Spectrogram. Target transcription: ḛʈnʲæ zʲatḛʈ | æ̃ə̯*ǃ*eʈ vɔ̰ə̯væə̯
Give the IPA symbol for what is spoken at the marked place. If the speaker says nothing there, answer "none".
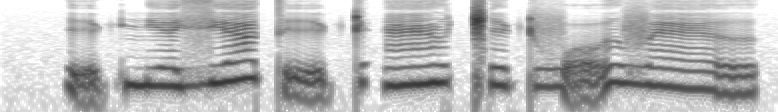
ǁ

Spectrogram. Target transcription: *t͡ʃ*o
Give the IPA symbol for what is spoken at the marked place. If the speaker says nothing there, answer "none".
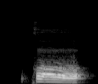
k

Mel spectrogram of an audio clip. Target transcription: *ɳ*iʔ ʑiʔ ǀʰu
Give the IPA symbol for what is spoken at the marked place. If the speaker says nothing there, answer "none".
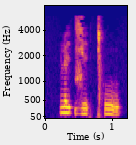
ɳ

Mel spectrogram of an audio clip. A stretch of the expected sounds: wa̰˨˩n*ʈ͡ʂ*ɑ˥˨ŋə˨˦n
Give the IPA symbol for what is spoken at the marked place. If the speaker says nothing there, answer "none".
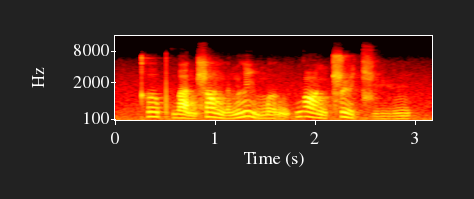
ʂ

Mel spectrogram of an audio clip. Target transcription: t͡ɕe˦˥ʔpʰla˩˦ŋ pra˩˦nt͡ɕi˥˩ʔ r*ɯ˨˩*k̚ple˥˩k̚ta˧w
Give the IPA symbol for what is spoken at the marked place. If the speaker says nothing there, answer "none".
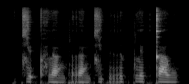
ɯ˦˥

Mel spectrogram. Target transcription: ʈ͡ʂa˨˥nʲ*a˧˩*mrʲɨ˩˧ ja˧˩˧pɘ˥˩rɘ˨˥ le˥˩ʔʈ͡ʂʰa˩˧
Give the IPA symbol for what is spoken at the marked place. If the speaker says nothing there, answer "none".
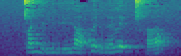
a˩˧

